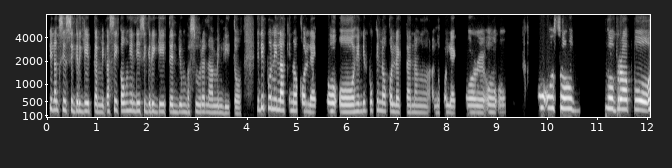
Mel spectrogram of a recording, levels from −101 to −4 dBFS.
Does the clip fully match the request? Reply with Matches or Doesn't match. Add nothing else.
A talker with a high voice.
Matches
